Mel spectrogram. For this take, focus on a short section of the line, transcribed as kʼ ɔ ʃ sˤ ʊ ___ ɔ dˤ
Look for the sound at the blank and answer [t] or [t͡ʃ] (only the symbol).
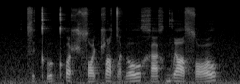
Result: t͡ʃ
